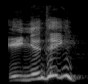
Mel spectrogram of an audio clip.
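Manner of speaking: ordinary delivery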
